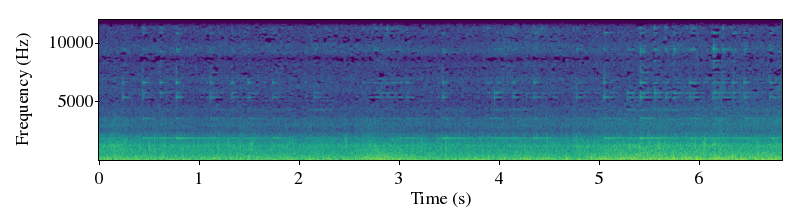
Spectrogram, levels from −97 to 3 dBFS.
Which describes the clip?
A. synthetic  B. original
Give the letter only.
B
